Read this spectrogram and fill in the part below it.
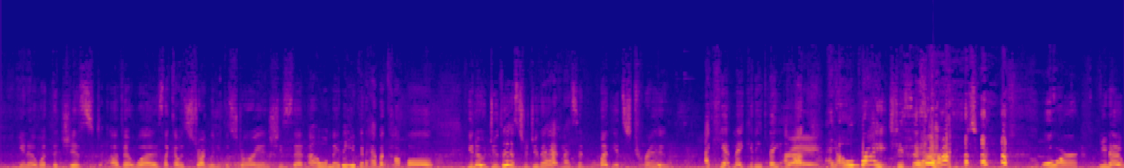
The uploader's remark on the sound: Interview was recorded live at ALA Midwinter.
